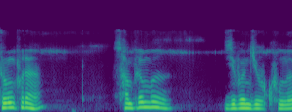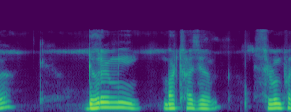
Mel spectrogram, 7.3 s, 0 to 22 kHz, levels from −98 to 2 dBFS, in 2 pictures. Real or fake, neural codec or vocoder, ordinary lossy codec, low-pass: fake; codec, 16 kHz, 4 kbps, X-Codec, HuBERT features, trained on balanced general audio; none; 7.2 kHz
